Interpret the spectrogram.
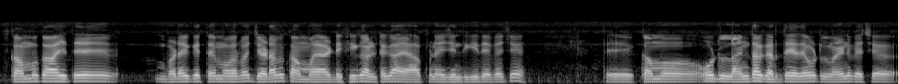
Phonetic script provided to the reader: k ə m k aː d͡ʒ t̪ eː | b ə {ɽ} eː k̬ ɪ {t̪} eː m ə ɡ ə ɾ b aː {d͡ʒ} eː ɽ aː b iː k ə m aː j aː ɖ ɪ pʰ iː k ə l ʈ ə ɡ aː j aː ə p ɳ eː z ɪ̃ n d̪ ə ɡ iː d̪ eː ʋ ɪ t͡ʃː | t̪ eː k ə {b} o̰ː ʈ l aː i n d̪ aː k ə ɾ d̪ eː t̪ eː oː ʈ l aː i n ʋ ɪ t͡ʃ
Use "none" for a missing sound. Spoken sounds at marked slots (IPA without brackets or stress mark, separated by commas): ɽ, t̪, d͡ʒ, m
